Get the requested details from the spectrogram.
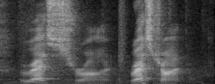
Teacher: the T kind of turns into a very soft ch just because of a really nice transition that it creates to go into the next part, to the rest of the word.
